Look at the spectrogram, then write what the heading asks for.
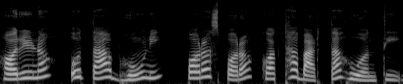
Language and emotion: Odia, neutral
